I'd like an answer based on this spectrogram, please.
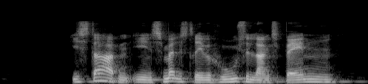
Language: Danish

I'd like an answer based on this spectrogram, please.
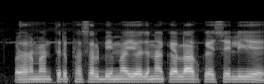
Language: Magahi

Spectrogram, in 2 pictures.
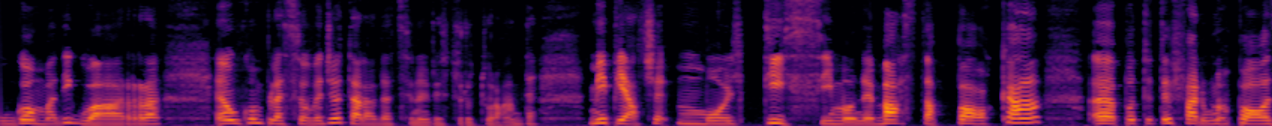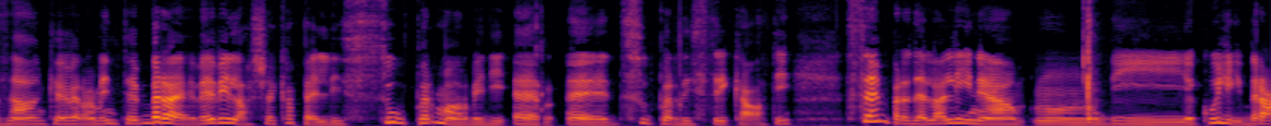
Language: Italian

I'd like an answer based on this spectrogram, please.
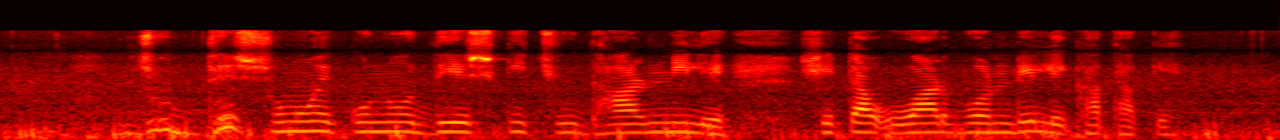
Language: Bangla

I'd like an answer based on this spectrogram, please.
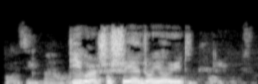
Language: Chinese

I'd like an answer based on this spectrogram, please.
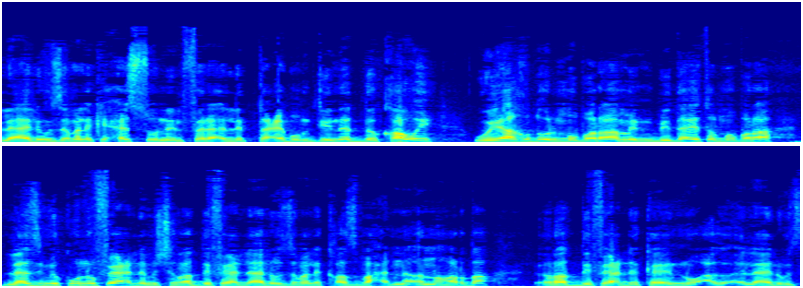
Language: Arabic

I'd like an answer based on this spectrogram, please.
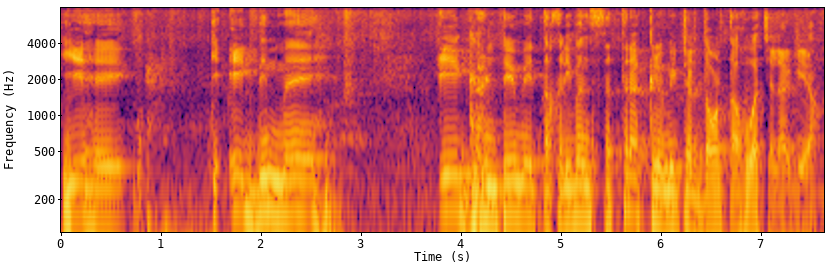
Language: Urdu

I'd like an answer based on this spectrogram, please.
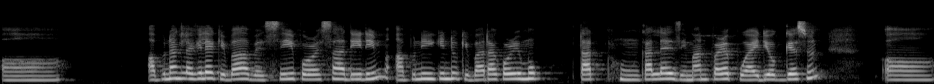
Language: Assamese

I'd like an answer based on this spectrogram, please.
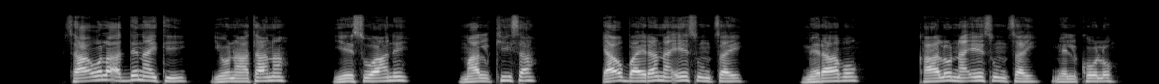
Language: Gofa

